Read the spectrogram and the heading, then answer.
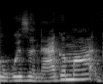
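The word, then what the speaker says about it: Wizengamot: Or in the movies they call it the Wizenagamot, but then that doesn't make sense because he adds an extra syllable. – The Wizen... – Because in well, because the G and the N would have to be switched for it to be Nagmot. Because it's a hard G.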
